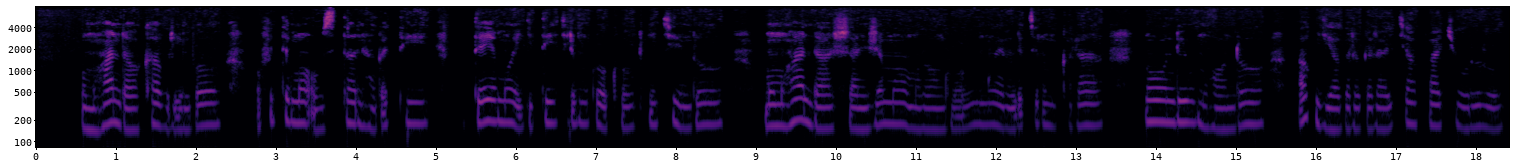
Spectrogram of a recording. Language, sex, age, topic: Kinyarwanda, female, 18-24, government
